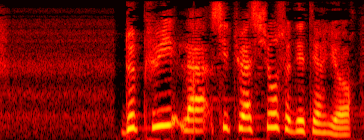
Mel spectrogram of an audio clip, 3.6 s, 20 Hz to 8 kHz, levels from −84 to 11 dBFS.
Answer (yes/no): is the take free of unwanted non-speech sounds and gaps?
yes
